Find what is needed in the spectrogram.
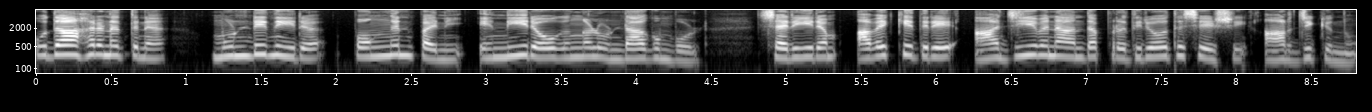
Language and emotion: Malayalam, neutral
